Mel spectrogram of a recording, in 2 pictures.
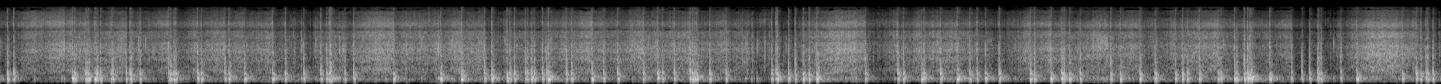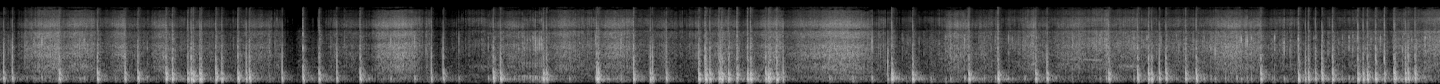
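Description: Fireworks display finale: a continuous barrage of rapid, overlapping bangs and pops from aerial shells bursting one after another.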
